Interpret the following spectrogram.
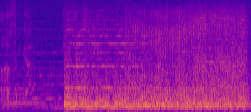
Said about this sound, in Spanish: helicóptero vuela hacia una ciudad amurallada construida en las faldas de una colina e integrada en el semidesértico paisaje gracias a los colores ocres y terrosos del adobe de sus edificios.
